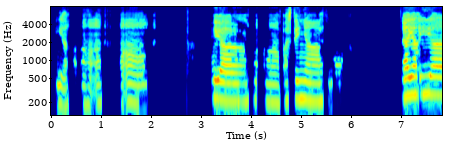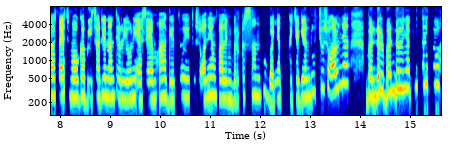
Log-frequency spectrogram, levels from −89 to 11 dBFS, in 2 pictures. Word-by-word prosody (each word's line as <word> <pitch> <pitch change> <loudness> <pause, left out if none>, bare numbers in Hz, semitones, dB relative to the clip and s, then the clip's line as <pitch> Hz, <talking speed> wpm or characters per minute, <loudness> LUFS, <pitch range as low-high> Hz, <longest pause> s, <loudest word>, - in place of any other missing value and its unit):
Iya, 185 -4 -2 0.3
heeh 185 -1 -7
heeh. 190 +1 -4 0.4
Heeh. 195 0 -4 1.4
Iya, 235 -1 +7 0.8
heeh, 200 -1 -7
pastinya, 225 +1 0 0.3
sih - - -29
ya. 420 - -16 1.3
Saya 260 +2 +8
iya, 270 -1 +4
saya 255 +1 +8
semoga 245 -1 +1
bisa 225 +2 -3
deh 260 - +1
nanti 245 0 -1
reuni 230 +2 -3
SMA 225 +1 -1 0.2
gitu. 220 +3 -7
Itu 240 - -12
soalnya 230 +5 -1
yang 255 - -7
paling 230 -1 0
berkesan 255 +4 -6
tuh 310 - -16
banyak 225 +4 -3 0.2
kejadian 235 +3 0
lucu, 300 +4 -10
soalnya 315 +9 +4 0.4
bandel-bandelnya 300 +6 +1
kita 370 +2 -8 0.2
tuh. 400 0 -3
240 Hz, 125 wpm, -23 LUFS, 220-270 Hz, 1.4 s, Saya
